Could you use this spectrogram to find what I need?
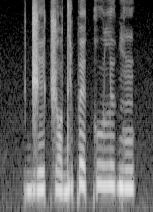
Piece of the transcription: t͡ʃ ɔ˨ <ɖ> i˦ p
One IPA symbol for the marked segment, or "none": d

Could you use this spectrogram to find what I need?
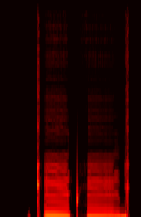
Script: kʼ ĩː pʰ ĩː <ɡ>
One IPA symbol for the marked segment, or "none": ɡ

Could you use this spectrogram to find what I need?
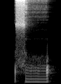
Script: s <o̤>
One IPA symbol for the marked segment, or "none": ɔ̤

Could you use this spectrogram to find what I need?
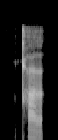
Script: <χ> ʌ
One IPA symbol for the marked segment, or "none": qʰ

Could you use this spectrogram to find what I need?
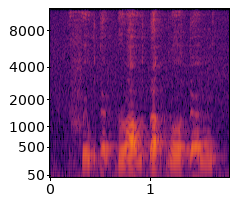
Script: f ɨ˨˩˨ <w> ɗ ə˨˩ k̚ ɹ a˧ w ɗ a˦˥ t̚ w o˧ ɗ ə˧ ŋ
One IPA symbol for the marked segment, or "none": w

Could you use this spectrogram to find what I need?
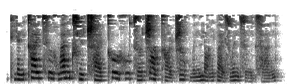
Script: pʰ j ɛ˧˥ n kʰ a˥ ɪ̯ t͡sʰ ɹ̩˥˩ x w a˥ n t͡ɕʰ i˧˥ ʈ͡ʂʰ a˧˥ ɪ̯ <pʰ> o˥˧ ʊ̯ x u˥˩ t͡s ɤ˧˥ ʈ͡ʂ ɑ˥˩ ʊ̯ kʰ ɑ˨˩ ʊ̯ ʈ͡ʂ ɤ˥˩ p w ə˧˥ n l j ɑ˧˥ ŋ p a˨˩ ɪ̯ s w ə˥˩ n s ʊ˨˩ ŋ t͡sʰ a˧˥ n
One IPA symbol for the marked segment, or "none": kʰ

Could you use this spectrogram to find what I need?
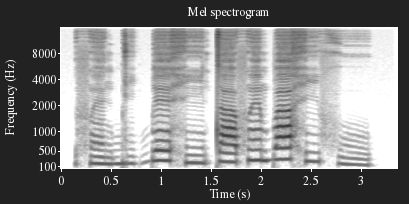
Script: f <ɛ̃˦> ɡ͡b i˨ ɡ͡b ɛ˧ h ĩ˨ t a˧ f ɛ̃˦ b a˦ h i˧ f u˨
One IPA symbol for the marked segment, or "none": ɛ̃˨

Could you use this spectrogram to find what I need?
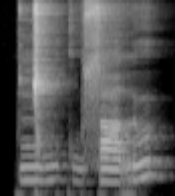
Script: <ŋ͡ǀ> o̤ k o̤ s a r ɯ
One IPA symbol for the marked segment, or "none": ŋ͡ǀ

